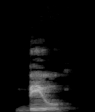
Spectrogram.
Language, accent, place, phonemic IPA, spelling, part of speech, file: French, France, Lyon, /be.o/, BO, noun, LL-Q150 (fra)-BO.wav
- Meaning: initialism of bande originale; OST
